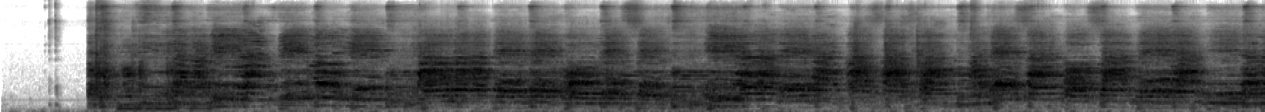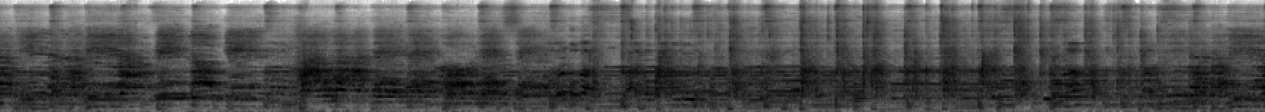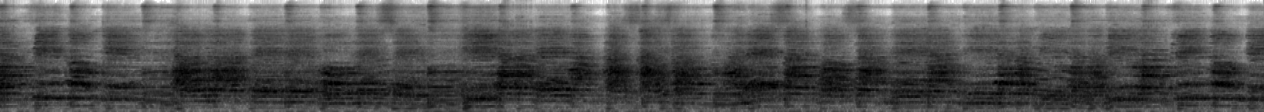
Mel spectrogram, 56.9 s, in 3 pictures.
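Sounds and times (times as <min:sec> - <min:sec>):
Timorese children singing at school: 0:01.4 - 0:56.9.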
